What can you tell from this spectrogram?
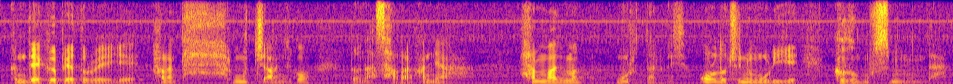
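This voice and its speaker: A male pastor preaching a sermon in a conversational way, asking the congregation questions and acting out quoted speech. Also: mid-range voice. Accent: Korean. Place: church sanctuary. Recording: long hall reverb, faint hum.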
